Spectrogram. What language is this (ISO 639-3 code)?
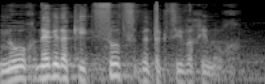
heb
